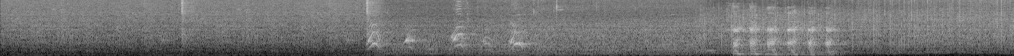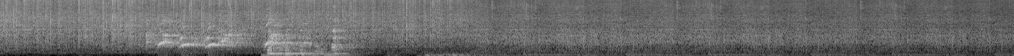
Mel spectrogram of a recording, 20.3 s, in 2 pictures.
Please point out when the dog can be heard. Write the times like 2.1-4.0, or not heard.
3.6-5.7, 11.6-13.3.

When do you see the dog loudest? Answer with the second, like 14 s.
12 s.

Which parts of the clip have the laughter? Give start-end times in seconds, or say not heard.
7.0-8.3, 12.8-13.7.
